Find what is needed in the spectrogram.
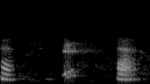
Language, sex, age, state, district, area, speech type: Bengali, female, 45-60, West Bengal, Purulia, urban, conversation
